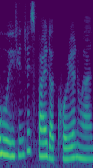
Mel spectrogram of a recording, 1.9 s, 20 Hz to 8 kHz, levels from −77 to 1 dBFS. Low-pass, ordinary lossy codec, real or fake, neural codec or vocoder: none; none; fake; codec, 16 kHz, about 1 kbps, DyCAST, with the encoder's durations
